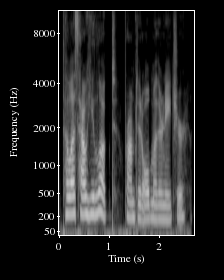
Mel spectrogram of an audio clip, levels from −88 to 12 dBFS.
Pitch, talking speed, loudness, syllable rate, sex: 195 Hz, 200 wpm, -19 LUFS, 6.0 syllables/s, female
